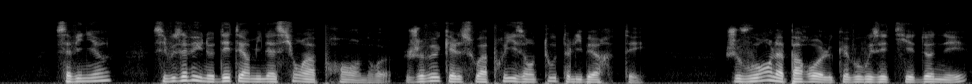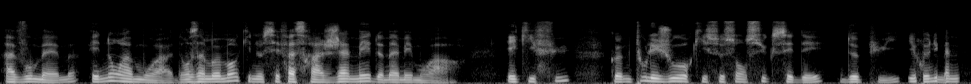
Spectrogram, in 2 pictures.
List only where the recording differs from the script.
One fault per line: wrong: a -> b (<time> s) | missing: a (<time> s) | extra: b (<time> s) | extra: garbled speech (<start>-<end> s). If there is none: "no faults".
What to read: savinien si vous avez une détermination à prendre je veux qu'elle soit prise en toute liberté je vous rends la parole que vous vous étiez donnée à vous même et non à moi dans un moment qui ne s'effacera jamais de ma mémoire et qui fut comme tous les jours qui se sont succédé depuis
extra: garbled speech (18.8-19.3 s)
